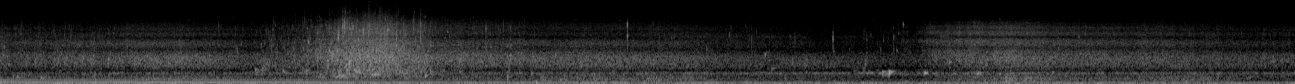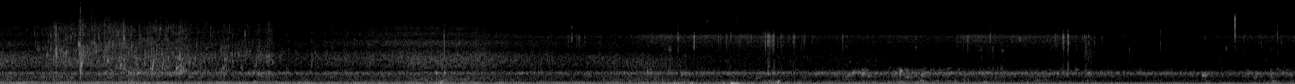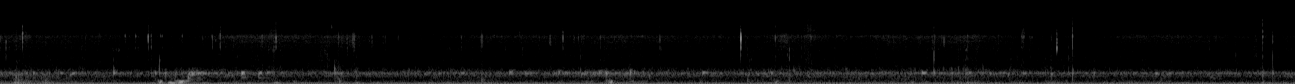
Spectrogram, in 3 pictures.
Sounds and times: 0.0s Propellerplane above the se 20.2s

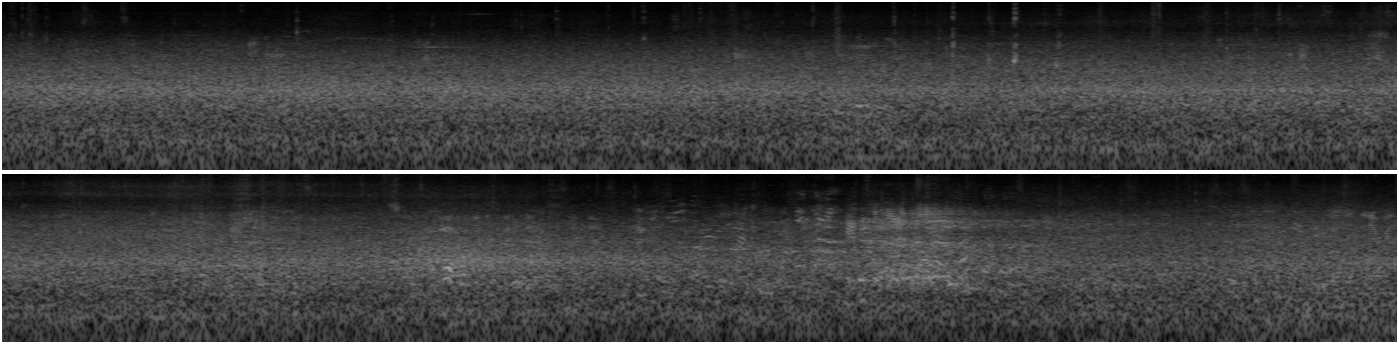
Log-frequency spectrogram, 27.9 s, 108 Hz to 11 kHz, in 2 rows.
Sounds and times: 0.0s pedestrians walking 27.9s
0.0s vehicles passing 27.9s
13.8s distant bar chatter 27.9s
22.4s distant laughter 24.4s

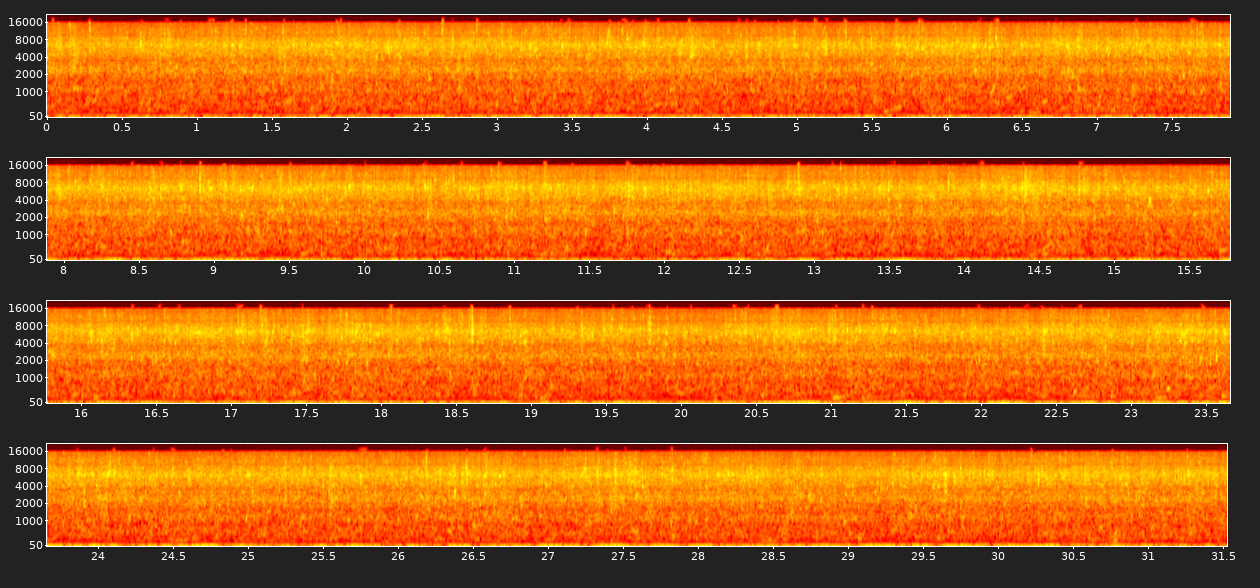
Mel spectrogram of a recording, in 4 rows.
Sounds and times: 0.0s the river 31.5s

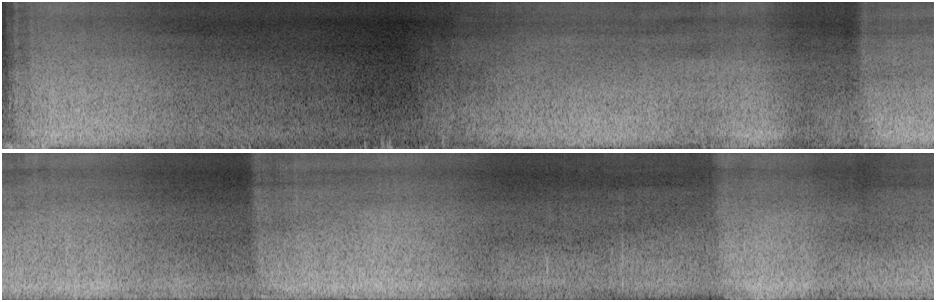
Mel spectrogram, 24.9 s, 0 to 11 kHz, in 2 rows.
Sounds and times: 0.0s Waves on pebbles 2.0s

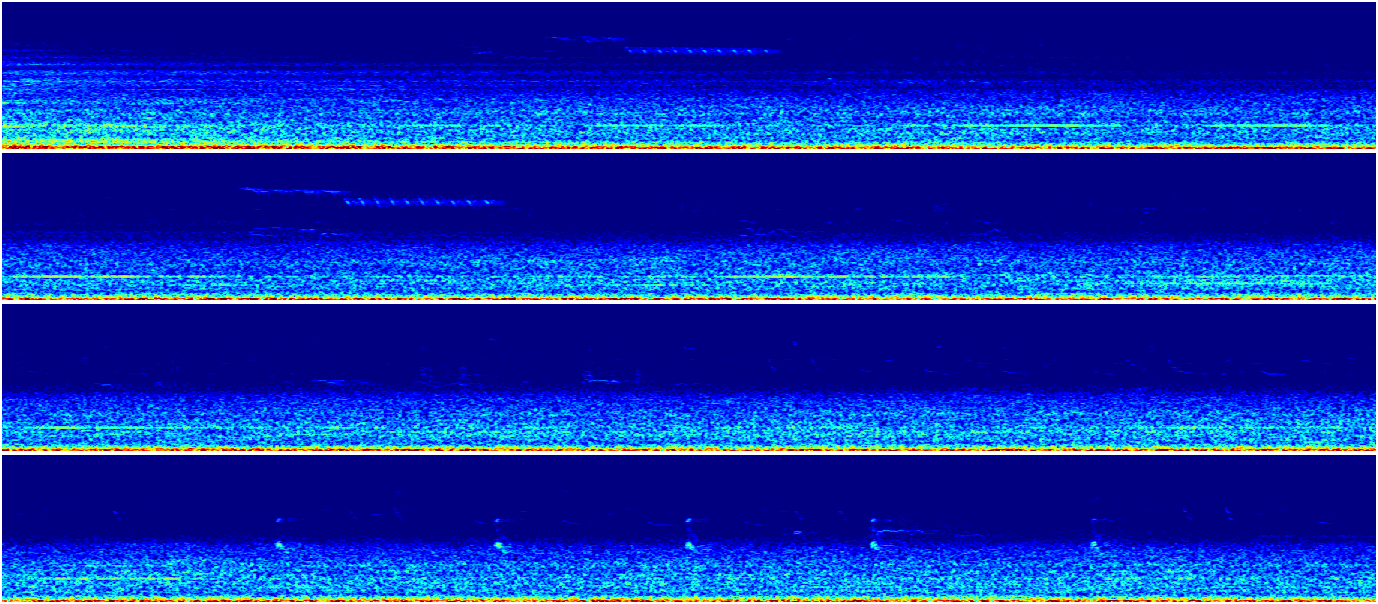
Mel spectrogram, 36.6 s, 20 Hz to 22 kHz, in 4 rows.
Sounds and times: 0.0s S-Bahn trains passing by 36.6s

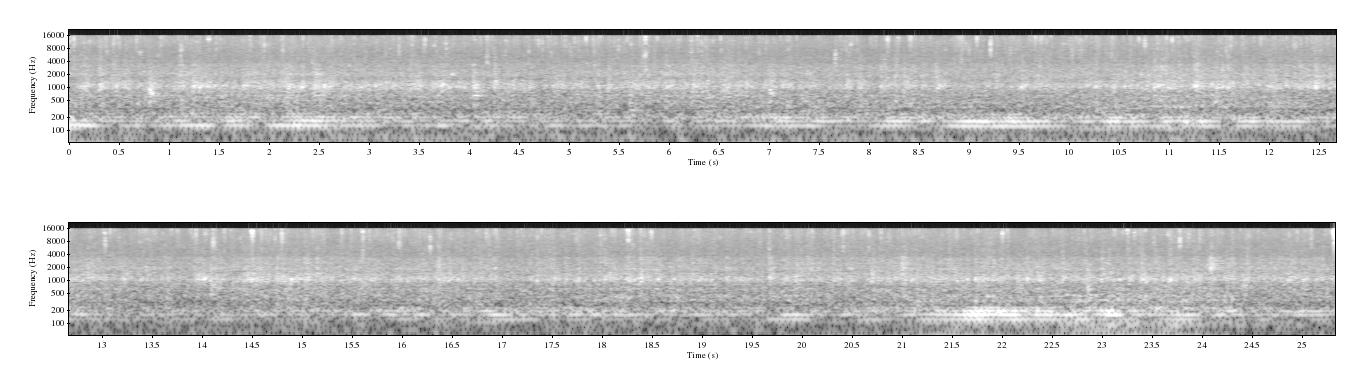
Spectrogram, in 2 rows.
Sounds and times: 0.0s rain on leaves 25.3s
0.0s rain on veranda 25.3s

